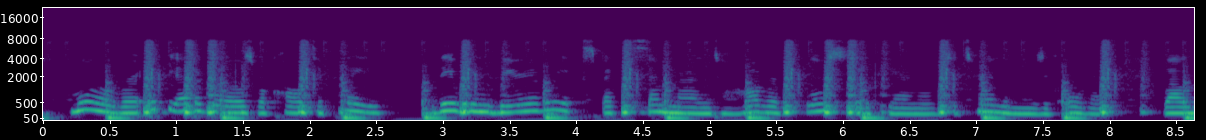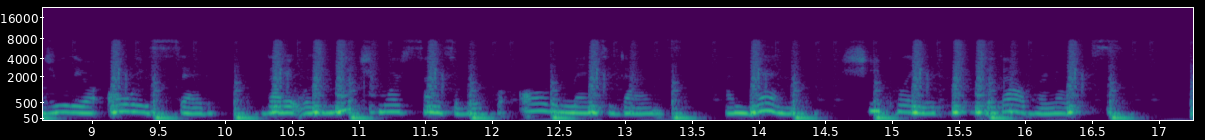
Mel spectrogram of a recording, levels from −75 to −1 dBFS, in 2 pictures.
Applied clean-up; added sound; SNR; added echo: classical method WPE with log-MMSE.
